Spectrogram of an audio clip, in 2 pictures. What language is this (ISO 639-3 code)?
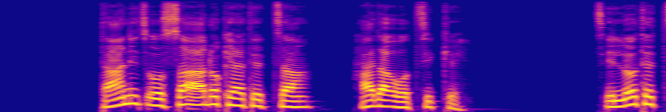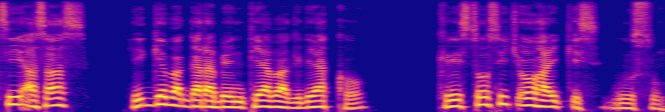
gof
